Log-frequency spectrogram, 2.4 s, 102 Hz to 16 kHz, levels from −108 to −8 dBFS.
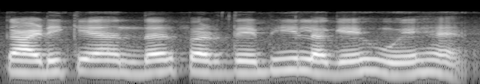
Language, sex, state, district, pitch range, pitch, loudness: Hindi, female, Chandigarh, Chandigarh, 200-215 Hz, 210 Hz, -17 LUFS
